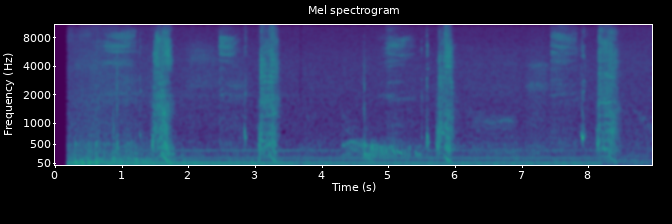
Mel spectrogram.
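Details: Four sharp sneezes, each a quick inhale then an explosive burst, over a steady low hum; sneezing.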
